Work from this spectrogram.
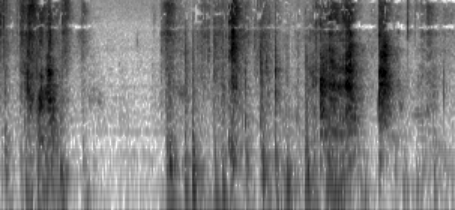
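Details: Pet dog in a funny home compilation giving several short, sharp barks in irregular bursts separated by pauses, with people talking over and between the barks.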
